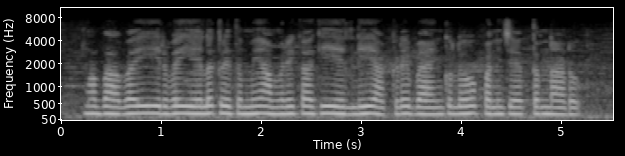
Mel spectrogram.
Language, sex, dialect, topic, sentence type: Telugu, female, Utterandhra, banking, statement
